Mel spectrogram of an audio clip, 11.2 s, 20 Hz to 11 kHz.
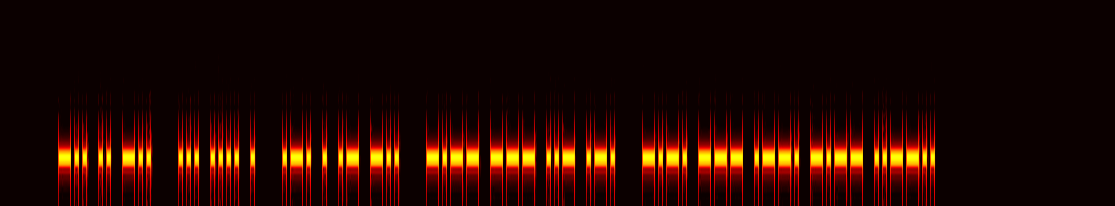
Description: Morse code, heard as a keyed tone, about 30 wpm, 700 Hz. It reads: DID SHE READ YOUR COPY?
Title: Sentences from Top 1400 Words 30wpm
